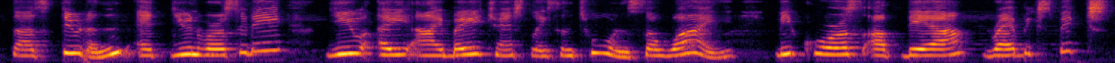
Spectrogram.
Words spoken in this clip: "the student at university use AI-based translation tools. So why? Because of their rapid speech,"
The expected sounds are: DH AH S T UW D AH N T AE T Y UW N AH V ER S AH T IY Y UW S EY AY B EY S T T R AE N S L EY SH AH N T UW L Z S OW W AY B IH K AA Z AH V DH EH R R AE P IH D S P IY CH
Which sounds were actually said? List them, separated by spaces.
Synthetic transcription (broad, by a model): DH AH S T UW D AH N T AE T Y UW N AH V ER S AH T IY Y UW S EY AY B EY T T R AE N S L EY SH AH N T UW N S OW W AY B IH K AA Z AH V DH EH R R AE B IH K S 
